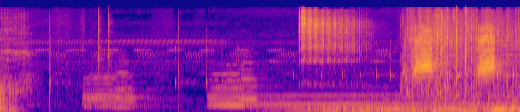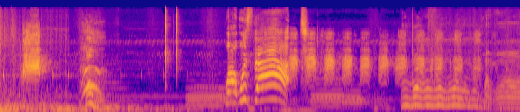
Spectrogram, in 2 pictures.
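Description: A duck quacking a few times over soft background music, with a rush of noise in the middle and a sigh at the start.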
